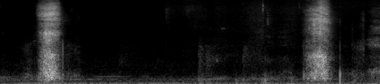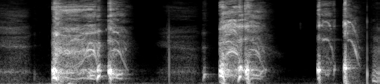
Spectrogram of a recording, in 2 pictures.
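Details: Adult who has been sick with bad allergies coughs intensely in repeated harsh bursts, the later ones strained and retching; coughing with gagging.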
